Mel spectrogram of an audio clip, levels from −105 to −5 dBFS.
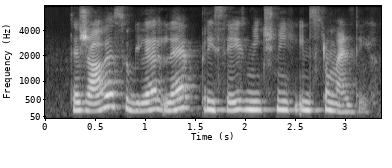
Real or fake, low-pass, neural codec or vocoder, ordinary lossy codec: fake; none; codec, 16 kHz, 4 kbps, X-Codec, HuBERT features, trained on balanced general audio; none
